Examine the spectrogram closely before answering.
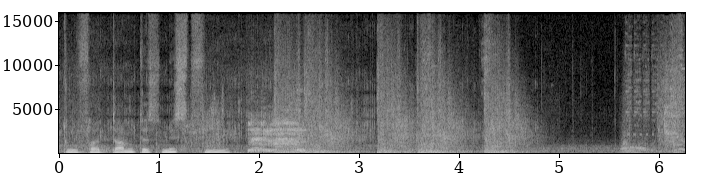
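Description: A revolver fires several loud shots.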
